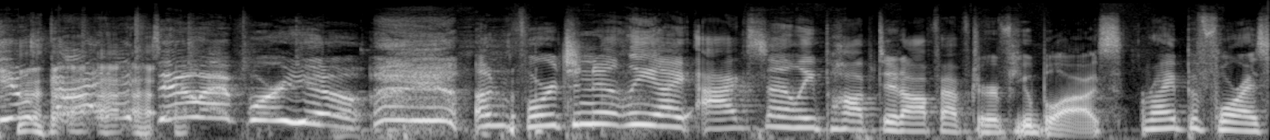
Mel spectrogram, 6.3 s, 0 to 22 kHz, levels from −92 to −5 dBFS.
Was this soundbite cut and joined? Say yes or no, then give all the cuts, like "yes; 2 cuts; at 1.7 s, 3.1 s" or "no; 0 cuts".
no; 0 cuts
